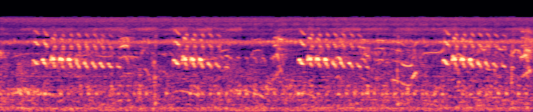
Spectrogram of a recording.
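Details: A kingfisher calling in the morning: four quick, slightly descending rattles of clipped high notes, each under half a second, separated by short pauses, with soft insect noise and distant chirps behind.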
